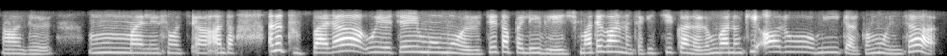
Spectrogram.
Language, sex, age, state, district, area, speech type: Nepali, female, 18-30, West Bengal, Darjeeling, rural, conversation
